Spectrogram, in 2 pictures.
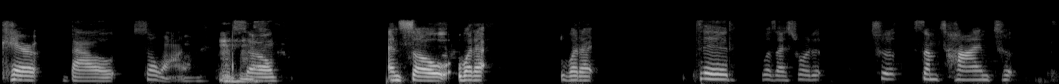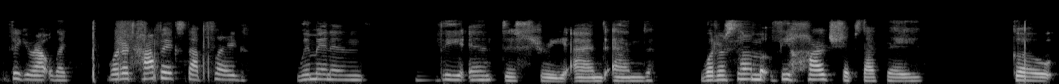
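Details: Stuttering in an adult woman writer from Los Angeles who says she has a stutter that listeners may hear.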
